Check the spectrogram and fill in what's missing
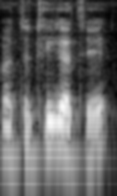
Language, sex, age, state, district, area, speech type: Bengali, male, 45-60, West Bengal, Howrah, urban, spontaneous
